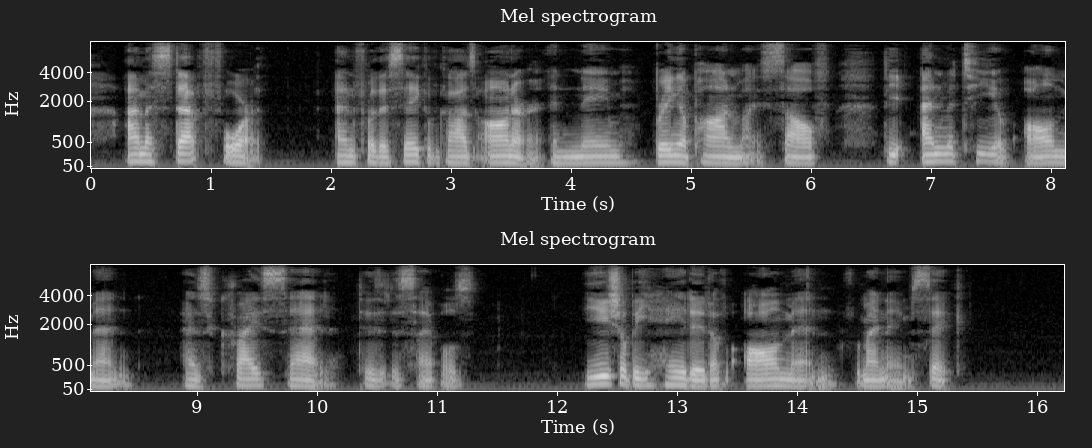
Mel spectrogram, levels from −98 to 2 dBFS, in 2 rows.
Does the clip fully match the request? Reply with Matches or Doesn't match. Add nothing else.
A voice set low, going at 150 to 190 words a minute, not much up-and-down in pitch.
Doesn't match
